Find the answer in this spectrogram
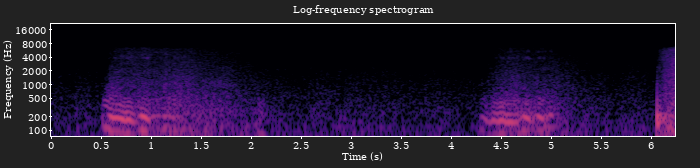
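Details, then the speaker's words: Snoring from a 5-month-old kitten sound asleep on granny's lap: loud, low rumbling snores, with two slow inhalation snores about four seconds apart in a quiet room. "Shostakovich is snoring really loud. Sitting on Granny's lap."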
